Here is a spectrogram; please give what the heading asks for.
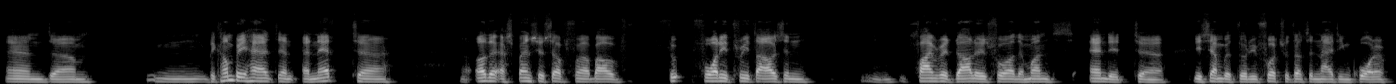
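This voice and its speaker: A man with a mid-pitched voice addresses investors as a company executive. His delivery is halting and hesitant, often stumbling as he goes. The sound is dry, with hardly any room echo. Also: steady tone, a little mellow. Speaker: company CEO hosting an investor conference call. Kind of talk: corporate earnings call presentation.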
